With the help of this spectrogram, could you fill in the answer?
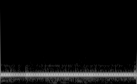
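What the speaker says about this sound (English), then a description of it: "Hold on, I got a phone call." A telephone sounds a steady, unbroken electronic tone, loud and close, holding evenly for the whole stretch with no voices.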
